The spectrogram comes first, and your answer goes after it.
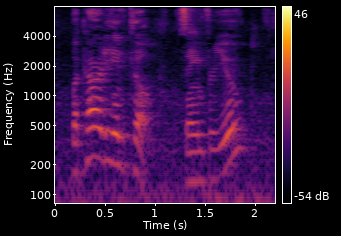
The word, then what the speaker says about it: Bacardi: I could never drink Bacardi." Only she said it correctly, Bacardi, not Bacardi, like people in the States do.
